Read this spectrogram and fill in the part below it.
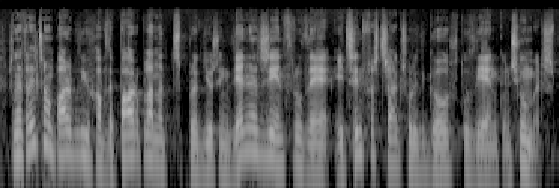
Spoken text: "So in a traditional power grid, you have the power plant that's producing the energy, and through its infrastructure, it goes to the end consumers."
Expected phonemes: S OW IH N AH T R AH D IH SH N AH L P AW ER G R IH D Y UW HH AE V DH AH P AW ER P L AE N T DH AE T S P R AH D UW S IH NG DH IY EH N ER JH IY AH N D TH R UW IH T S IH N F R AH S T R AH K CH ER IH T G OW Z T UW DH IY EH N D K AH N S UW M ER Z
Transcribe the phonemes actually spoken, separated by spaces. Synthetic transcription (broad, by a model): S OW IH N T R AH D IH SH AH N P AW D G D Y UW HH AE V DH AH P AW ER P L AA N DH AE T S P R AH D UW S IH NG DH IY EH N ER JH IY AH N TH R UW IH T S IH N F R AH S T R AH K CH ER IH T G OW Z T UW DH IY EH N K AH N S UW M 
